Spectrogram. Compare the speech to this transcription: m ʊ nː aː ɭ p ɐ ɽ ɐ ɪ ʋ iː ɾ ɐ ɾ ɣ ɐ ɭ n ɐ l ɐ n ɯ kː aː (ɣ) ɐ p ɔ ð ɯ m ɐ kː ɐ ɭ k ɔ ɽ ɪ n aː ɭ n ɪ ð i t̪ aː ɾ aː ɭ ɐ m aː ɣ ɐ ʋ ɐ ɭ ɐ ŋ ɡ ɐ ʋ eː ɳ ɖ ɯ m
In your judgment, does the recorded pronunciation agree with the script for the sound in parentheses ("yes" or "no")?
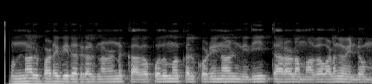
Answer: yes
